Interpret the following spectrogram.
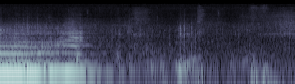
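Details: Southern right whales recorded from above the water with an aerial microphone rather than a hydrophone give a deep, tonal moan rich in harmonics, followed by lower grunting pulses.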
